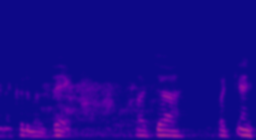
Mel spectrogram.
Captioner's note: laughter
